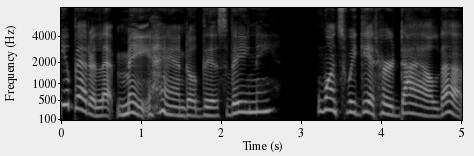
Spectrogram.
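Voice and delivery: plain reading voice

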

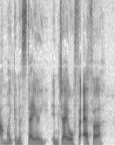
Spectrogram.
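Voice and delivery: ordinary delivery

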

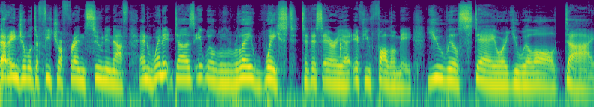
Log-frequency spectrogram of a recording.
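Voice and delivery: menacing, called-out, flung tone. Voicing a fleeing character who shouts a threat back down the hallway: character shouting. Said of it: "he shouts".

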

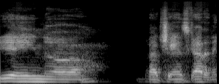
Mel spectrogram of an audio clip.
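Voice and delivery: raspy, rasping delivery. Game narrator voicing a stranger with a tourniquet flagging travelers down, raspy voice. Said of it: "he looks up with a raspy voice".

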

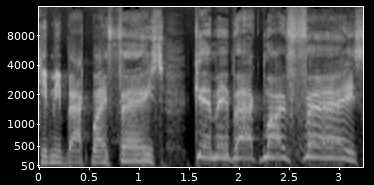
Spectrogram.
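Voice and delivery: very high, ragged, rough, drawn-out rising shriek. Retelling a scene where police pull off a mask: imitating a screaming character. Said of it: "he's screaming".

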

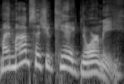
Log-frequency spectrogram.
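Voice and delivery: put-on high little girl voice, about nine. Voicing a nine-year-old tag-along begging to join the club: voice of Gertie, nine-year-old tag-along. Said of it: "the voice of Gertie".

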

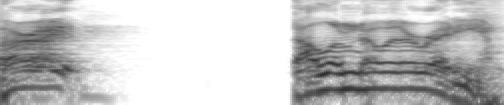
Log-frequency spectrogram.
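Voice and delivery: gruff captain voice. Game master voicing the captain answering his crew, in a gruff captain voice. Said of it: "a gruff captain".

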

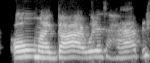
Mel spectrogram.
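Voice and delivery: acted-out crying. Recalling a day when fear and anxiety sank in, retelling own past crying. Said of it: "I remember one day just like crying".

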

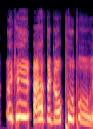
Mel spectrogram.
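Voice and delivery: very high, earnest, distressed and serious voice. Showing how someone would say it with a straight face: mock serious tone. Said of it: "a serious, like, tone".

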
